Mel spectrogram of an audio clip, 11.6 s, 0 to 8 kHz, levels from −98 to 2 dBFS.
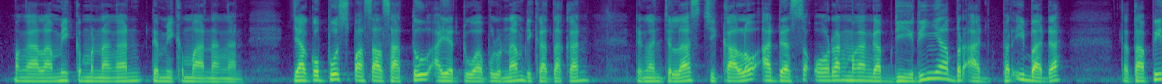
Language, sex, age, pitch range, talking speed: Indonesian, male, 40-59, 125-160 Hz, 100 wpm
